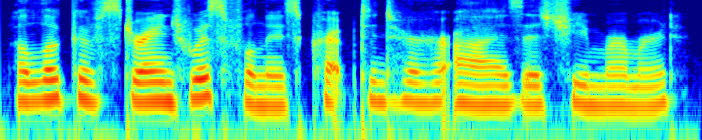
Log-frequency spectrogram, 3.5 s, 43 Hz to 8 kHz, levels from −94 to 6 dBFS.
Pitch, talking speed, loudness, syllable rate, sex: 175 Hz, 205 wpm, -18 LUFS, 5.5 syllables/s, female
